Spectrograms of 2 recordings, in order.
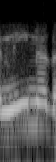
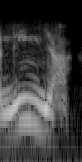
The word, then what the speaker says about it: Niña: For example, when I was in school, the Nina, the Pinta, the Santa Maria should have been the Niña.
